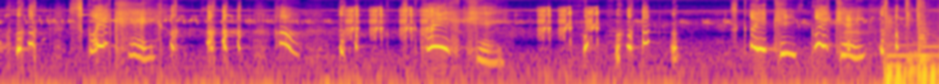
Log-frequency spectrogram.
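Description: A high, squeaky character voice chirps and warbles in quick sliding bursts.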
